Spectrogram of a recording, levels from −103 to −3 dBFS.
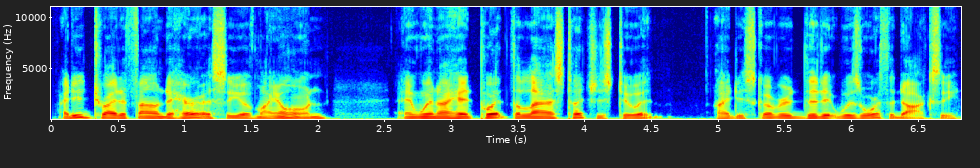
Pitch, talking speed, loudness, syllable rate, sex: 125 Hz, 230 wpm, -19 LUFS, 6.1 syllables/s, male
